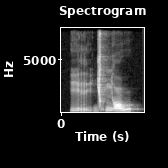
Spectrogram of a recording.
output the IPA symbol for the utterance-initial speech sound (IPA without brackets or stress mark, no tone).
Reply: i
